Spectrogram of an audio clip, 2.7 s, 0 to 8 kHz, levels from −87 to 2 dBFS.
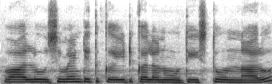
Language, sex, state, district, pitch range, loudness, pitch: Telugu, female, Telangana, Mahabubabad, 215-235 Hz, -12 LUFS, 225 Hz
